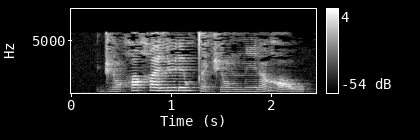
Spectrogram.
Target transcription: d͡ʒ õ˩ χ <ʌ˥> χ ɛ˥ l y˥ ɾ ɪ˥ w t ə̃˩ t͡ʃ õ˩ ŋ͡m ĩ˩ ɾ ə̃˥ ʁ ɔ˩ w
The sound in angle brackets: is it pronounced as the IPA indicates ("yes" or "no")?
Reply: no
